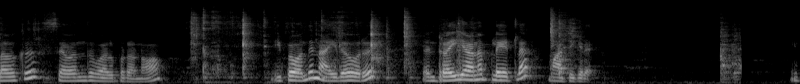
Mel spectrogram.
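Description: A slotted metal ladle scrapes and clinks against a metal kadai as roasted dal is stirred and scooped out, with a few sharp clatters. A woman talks over it.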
